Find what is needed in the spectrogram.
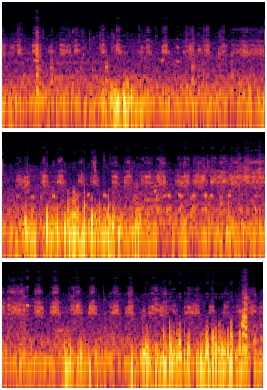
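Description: Ducks and chickens feeding together: fast clicking of bills pecking and dabbling in the food, with low duck quacking in bursts, loudest about four seconds in and again near the end.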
